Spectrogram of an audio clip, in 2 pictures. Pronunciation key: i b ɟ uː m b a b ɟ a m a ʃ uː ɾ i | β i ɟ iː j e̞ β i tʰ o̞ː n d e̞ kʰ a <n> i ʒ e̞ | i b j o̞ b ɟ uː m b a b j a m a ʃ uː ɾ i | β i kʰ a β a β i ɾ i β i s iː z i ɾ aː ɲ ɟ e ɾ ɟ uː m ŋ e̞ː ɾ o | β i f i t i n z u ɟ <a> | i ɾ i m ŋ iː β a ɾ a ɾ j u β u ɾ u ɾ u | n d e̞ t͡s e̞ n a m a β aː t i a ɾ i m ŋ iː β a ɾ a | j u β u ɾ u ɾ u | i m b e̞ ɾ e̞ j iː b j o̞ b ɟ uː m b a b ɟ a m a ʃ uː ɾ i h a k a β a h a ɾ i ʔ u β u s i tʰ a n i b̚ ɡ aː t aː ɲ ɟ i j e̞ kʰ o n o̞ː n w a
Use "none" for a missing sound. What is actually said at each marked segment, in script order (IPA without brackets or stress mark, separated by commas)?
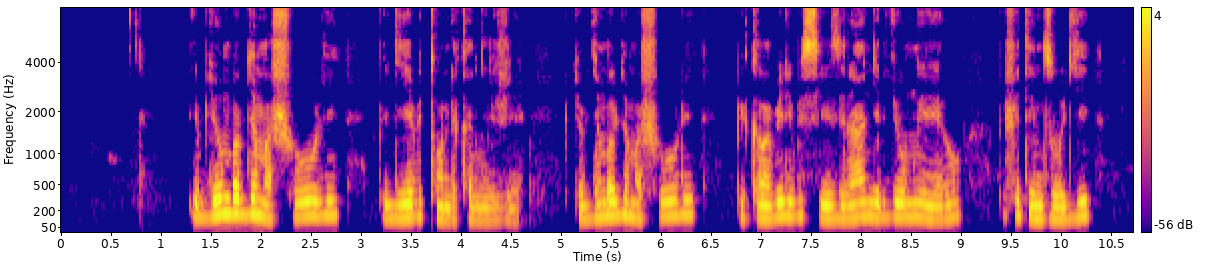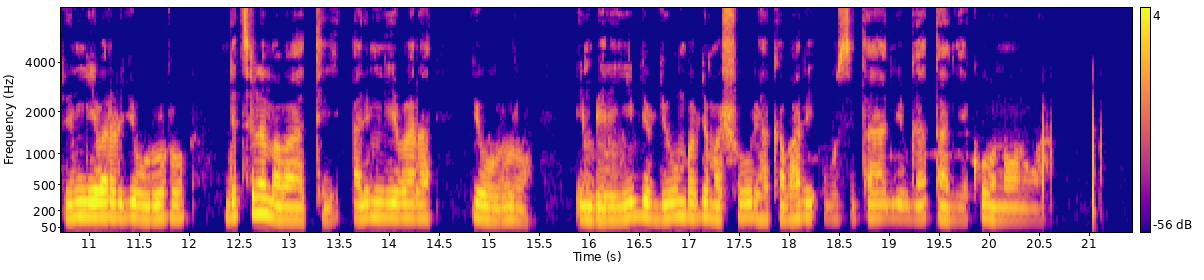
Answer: ɲ, i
